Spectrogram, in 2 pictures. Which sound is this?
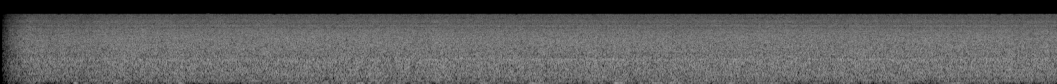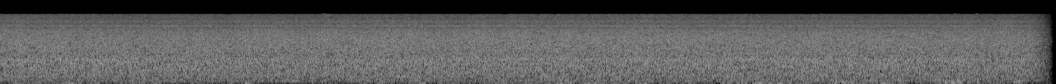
Waterfall loud
creek, river, water, waterfall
